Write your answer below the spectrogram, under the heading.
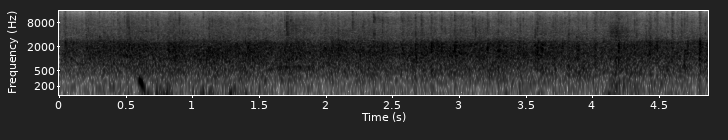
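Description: A live audience applauds steadily and loudly to welcome two guests on stage, actor and comedian Sissela Benn and concert pianist Franziska Skog: a dense wash of clapping hands that holds at an even level for the whole stretch, with no voices rising above it.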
